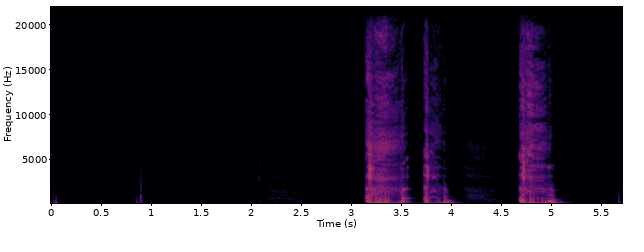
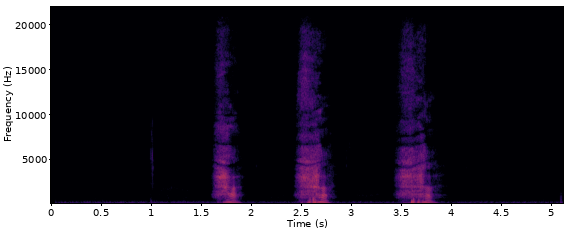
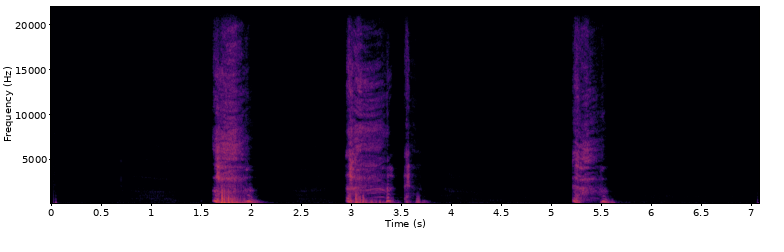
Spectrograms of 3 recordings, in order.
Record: {"cough_length": "5.7 s", "cough_amplitude": 2585, "cough_signal_mean_std_ratio": 0.34, "exhalation_length": "5.1 s", "exhalation_amplitude": 1483, "exhalation_signal_mean_std_ratio": 0.39, "three_cough_length": "7.1 s", "three_cough_amplitude": 4331, "three_cough_signal_mean_std_ratio": 0.33, "survey_phase": "beta (2021-08-13 to 2022-03-07)", "age": "18-44", "gender": "Female", "wearing_mask": "No", "symptom_runny_or_blocked_nose": true, "symptom_sore_throat": true, "symptom_fatigue": true, "symptom_headache": true, "smoker_status": "Never smoked", "respiratory_condition_asthma": false, "respiratory_condition_other": false, "recruitment_source": "Test and Trace", "submission_delay": "2 days", "covid_test_result": "Positive", "covid_test_method": "LFT"}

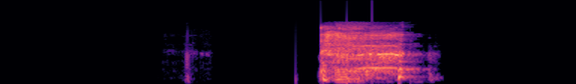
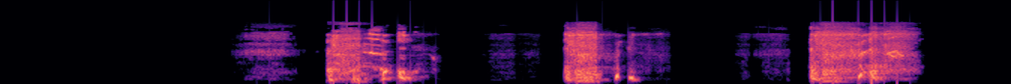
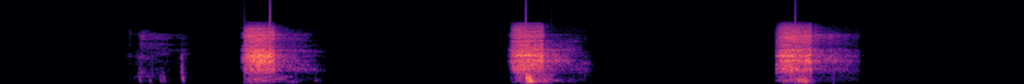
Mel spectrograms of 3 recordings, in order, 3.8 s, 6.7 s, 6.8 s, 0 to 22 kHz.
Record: {"cough_length": "3.8 s", "cough_amplitude": 29548, "cough_signal_mean_std_ratio": 0.33, "three_cough_length": "6.7 s", "three_cough_amplitude": 32425, "three_cough_signal_mean_std_ratio": 0.39, "exhalation_length": "6.8 s", "exhalation_amplitude": 27023, "exhalation_signal_mean_std_ratio": 0.26, "survey_phase": "alpha (2021-03-01 to 2021-08-12)", "age": "18-44", "gender": "Female", "wearing_mask": "No", "symptom_change_to_sense_of_smell_or_taste": true, "symptom_loss_of_taste": true, "symptom_onset": "2 days", "smoker_status": "Current smoker (1 to 10 cigarettes per day)", "respiratory_condition_asthma": false, "respiratory_condition_other": false, "recruitment_source": "Test and Trace", "submission_delay": "1 day", "covid_test_result": "Positive", "covid_test_method": "RT-qPCR", "covid_ct_value": 20.5, "covid_ct_gene": "N gene", "covid_ct_mean": 20.6, "covid_viral_load": "170000 copies/ml", "covid_viral_load_category": "Low viral load (10K-1M copies/ml)"}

